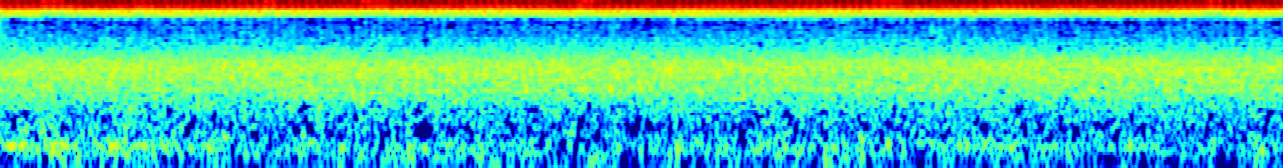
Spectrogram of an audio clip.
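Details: Crickets stridulating, with males rubbing one wing along the toothed vein of the other. A steady, high, shimmering trill runs unbroken for the whole stretch, with fine rapid pulsing and a faint wash of lower hiss beneath.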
